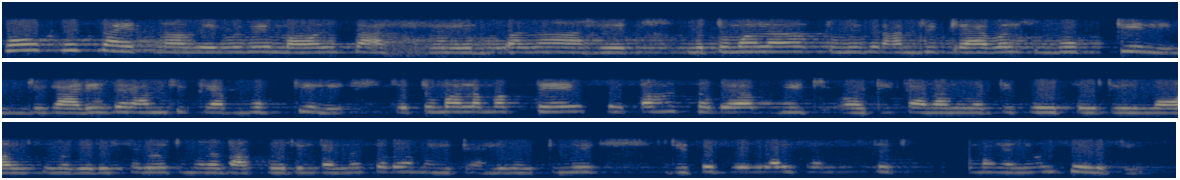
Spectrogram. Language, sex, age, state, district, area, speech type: Marathi, female, 18-30, Maharashtra, Ahmednagar, rural, conversation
